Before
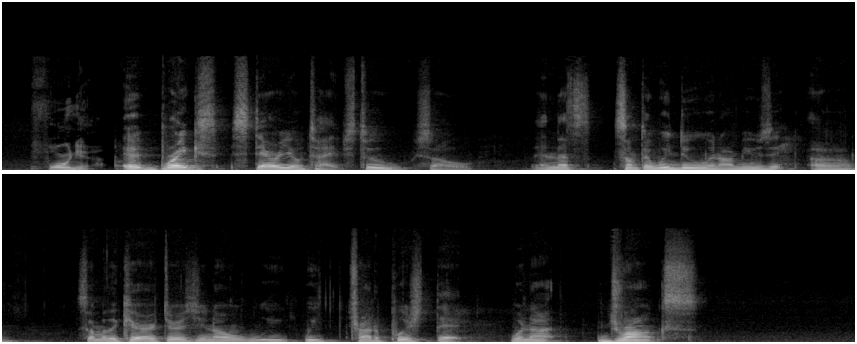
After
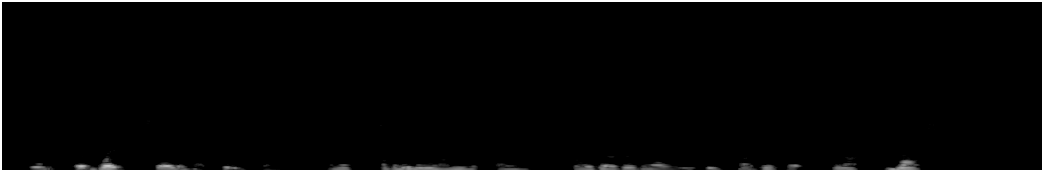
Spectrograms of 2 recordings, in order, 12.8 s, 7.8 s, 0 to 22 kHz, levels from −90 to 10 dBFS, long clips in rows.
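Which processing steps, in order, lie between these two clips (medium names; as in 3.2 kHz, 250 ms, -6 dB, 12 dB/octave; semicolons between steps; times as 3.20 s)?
plain phase-vocoder stretch 0.61×; spectral contrast expander 2.5:1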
